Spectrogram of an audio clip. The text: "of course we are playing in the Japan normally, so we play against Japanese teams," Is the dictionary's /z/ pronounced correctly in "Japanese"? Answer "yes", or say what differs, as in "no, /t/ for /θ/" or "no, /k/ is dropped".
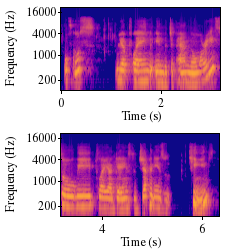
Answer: yes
